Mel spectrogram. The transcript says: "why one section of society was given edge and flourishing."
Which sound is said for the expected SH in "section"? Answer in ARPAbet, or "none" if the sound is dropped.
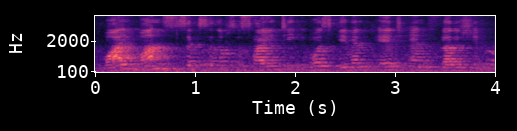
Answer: S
